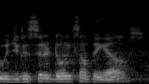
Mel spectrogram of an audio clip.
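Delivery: usual speaking voice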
